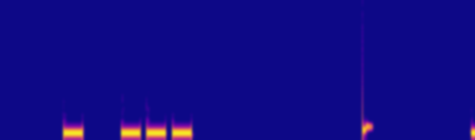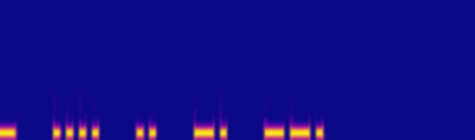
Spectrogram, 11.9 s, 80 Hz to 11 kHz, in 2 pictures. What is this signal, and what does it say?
Morse code, heard as a keyed tone, about 15 wpm, spaced as for 11 wpm, 700 Hz. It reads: TO THING
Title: 2x Character Spacing - Top 100 Words - 15wpm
